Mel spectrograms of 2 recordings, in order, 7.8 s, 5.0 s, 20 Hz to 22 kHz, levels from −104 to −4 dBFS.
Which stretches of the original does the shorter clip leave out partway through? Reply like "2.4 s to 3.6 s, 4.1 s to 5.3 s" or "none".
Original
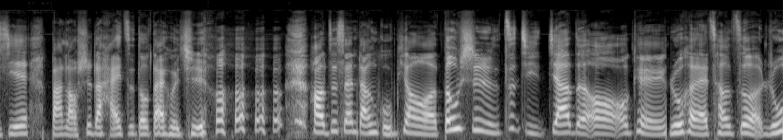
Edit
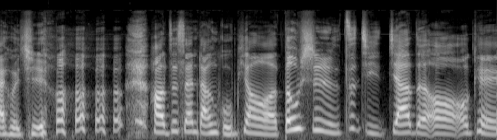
none

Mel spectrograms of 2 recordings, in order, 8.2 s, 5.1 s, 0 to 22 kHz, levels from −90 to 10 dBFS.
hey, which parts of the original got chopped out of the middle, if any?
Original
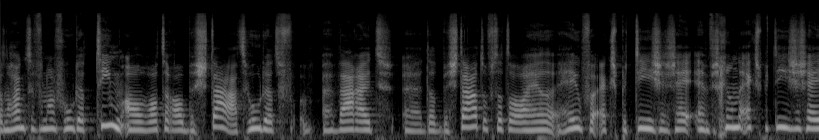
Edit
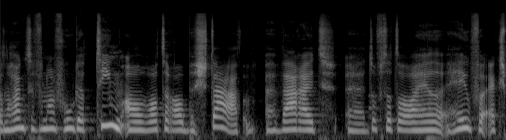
2.4 s to 2.9 s, 4.3 s to 4.8 s

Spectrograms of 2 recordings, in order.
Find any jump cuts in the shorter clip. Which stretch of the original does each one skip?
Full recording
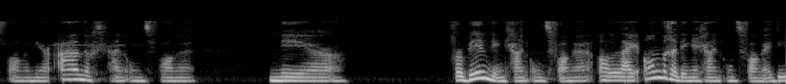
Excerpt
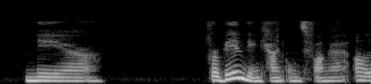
none

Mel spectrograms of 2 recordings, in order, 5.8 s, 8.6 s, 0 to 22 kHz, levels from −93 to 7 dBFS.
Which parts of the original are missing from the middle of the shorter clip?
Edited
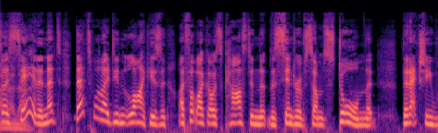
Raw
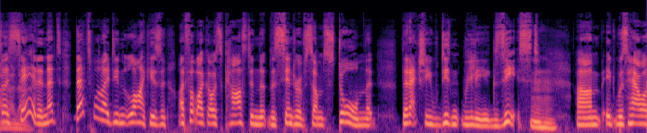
none

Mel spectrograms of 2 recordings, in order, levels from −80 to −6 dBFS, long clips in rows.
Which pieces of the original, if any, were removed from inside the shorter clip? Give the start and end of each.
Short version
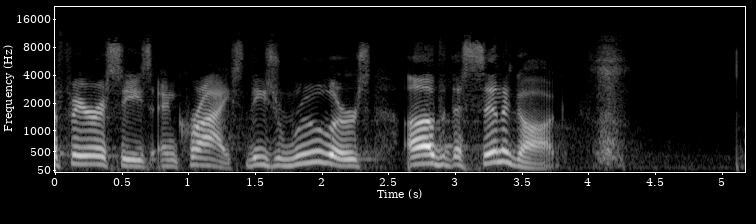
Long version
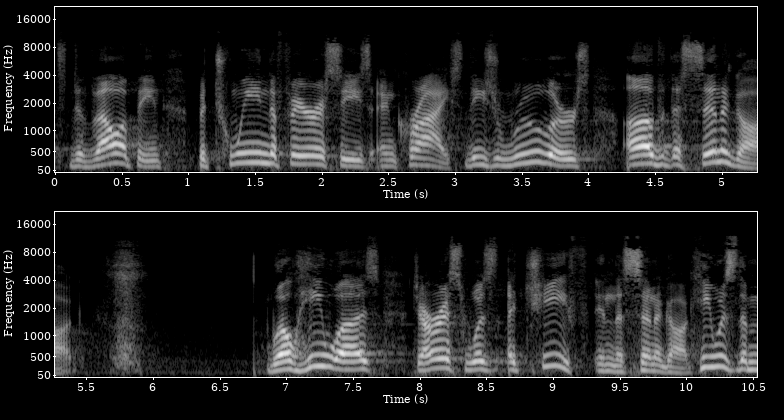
none

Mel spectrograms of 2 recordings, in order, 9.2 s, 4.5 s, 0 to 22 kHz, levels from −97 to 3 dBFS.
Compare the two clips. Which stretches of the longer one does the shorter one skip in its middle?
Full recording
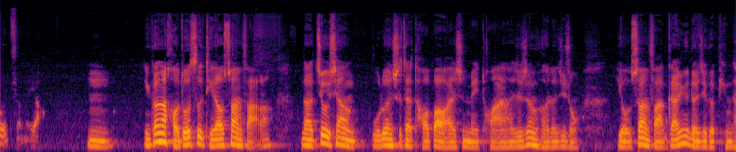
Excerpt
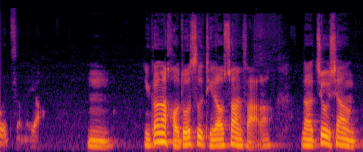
none

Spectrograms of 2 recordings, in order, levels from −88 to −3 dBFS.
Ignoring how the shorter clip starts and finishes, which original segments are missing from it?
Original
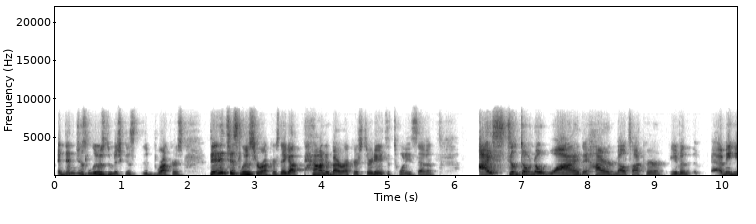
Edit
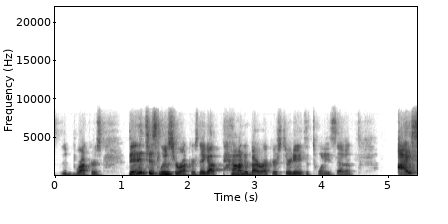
none

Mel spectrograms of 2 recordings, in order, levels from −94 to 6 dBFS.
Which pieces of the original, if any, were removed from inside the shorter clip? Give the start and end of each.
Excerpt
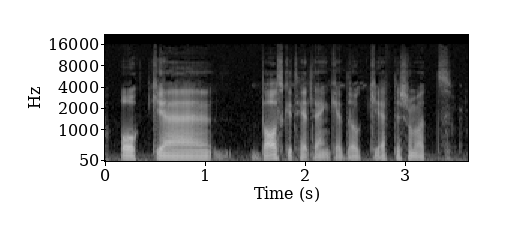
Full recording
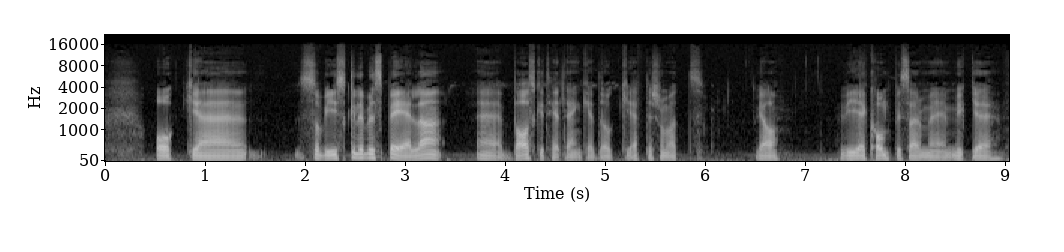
1.8 s to 4.0 s

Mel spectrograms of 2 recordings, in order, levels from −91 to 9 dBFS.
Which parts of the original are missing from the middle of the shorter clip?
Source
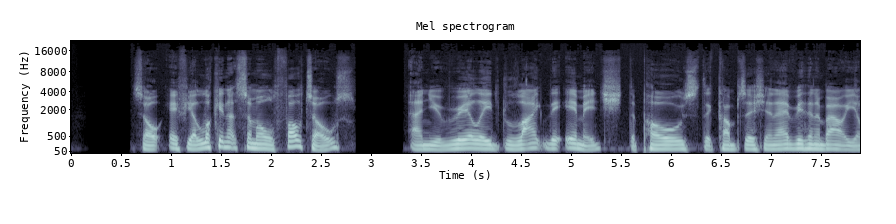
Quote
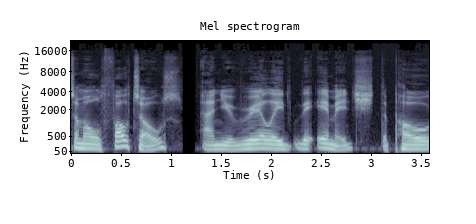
2.9 s to 3.3 s, 4.3 s to 4.7 s

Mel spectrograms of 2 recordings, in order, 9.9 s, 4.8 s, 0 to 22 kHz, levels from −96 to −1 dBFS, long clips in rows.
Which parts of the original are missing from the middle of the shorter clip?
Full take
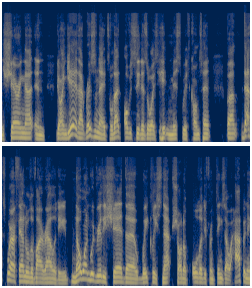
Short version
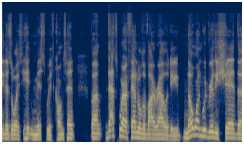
none

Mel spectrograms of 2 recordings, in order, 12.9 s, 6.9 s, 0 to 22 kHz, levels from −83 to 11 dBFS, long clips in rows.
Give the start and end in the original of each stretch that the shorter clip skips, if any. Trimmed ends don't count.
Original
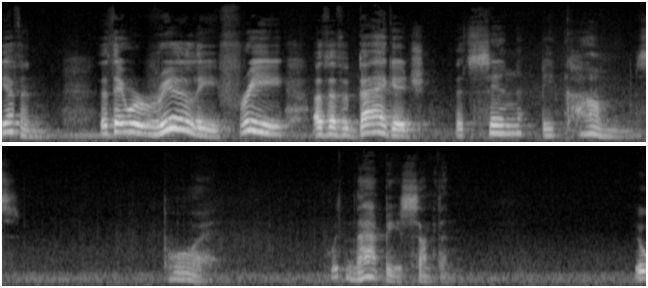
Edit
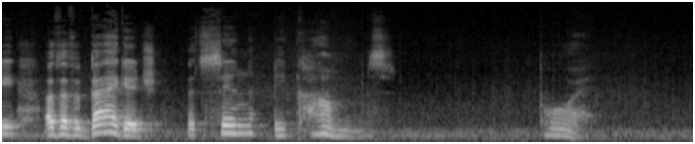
none

